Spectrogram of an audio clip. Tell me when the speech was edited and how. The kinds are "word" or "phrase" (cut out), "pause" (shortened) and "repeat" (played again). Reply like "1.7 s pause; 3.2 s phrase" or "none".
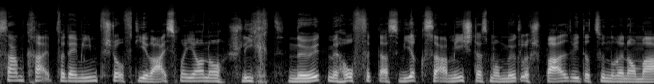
none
